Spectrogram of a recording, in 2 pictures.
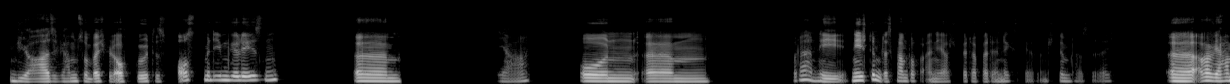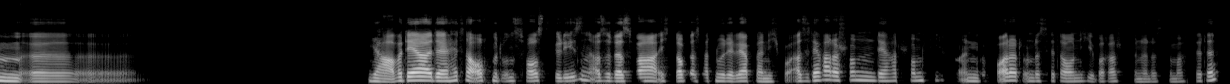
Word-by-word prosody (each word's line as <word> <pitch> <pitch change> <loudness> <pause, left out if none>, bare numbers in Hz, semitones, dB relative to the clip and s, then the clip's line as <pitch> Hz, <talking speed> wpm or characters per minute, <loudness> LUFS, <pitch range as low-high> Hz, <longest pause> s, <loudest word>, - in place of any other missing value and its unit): Ja, 135 -3 -4
also, 135 0 -1
wir 140 - -13
haben 150 +2 -5
zum 145 -3 -7
Beispiel 140 +1 -2
auch 135 0 +1
Goethes 140 0 -4
„Faust“ 190 +2 -3
mit 200 -1 -2
ihm 200 0 +1
gelesen, 200 +3 +1 0.8
ähm 150 -1 +3 1.0
ja, 150 +4 -13 0.5
und, 145 -2 +3
ähm 140 0 -1 0.8
oder 210 -2 -4
ne, 135 -5 -2
ne 180 +1 +5
stimmt, 190 -4 -1
das 135 - -8
kam 160 -1 -4
doch 155 -1 -12
1 70 -3 -13
Jahr 65 +1 -11
später - - -15
bei - - -12
der 70 - -15
nächsten 70 +1 -15
Lehrerin, 75 - -24
stimmt, 150 -1 -14
hast - - -25
du - - -25
recht. 150 0 -23 0.5
Äh, 155 - +1
aber 155 +3 +5
wir 160 -1 +3
haben, 160 -4 +2
äh 135 -2 -6 2.3
Ja, 145 -3 +1
aber 170 +6 +4
der 185 0 +10
der 165 -1 +5
hätte 190 +2 +2
auch 170 - +1
mit 165 -4 -7
uns 160 0 -11
„Faust“ 160 +1 -2
gelesen, 170 +6 -4
also, 165 -1 -4
das 150 -1 +1
war 165 -1 +4
ich 155 0 -10
glaube, 155 +1 +1
das 160 0 -7
hat 155 +2 -12
nur 155 -1 -3
der 145 - -1
Lehrplan 155 -2 -1
nicht 135 +1 -10
vor - - -12
also, 155 0 -4
der 185 +3 +1
war 210 - +3
da 190 - +3
schon 195 -2 -5
der 165 -1 -2
hat 175 +1 -10
schon 180 +1 -7
viel 185 +2 -27
von - - -16
einem 155 -1 -6
gefordert 150 +5 -1
und 155 - -11
das 155 0 -11
hätte 160 -2 -8
auch 145 - -1
nicht 150 +1 -12
überrascht, 145 +2 -11
wenn 130 +1 -14
er 130 - -12
das 130 0 -19
gemacht 135 +1 -17
hätte. 185 +6 -4
155 Hz, 205 wpm, -23 LUFS, 140-175 Hz, 2.3 s, der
